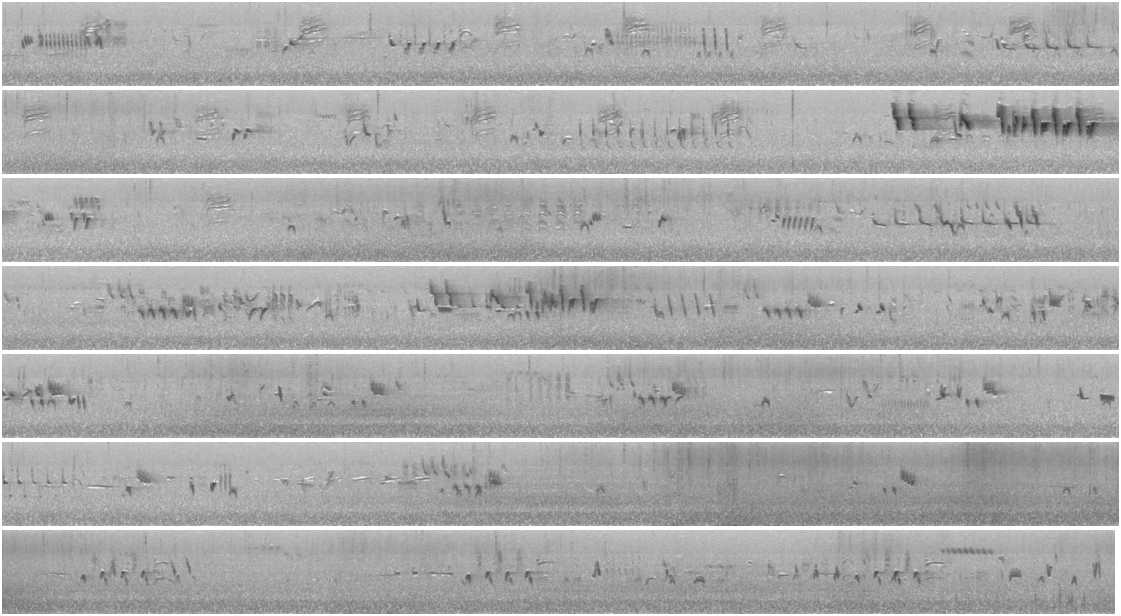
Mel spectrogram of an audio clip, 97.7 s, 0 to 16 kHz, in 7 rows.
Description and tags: Nightingales and other birds sing in a ravine near Carboneras (Huelva, Spain). Near the end you can hear wind gusts on poplars. Shure WL183 into Fel preamp, Edirol R09 recorder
